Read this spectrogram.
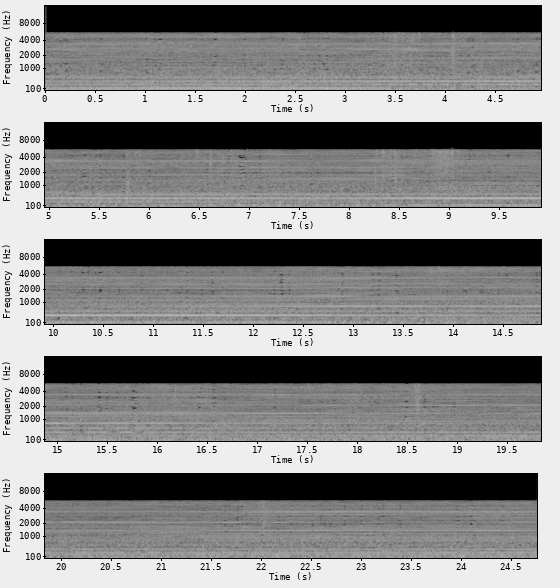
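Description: An outdoor air conditioner fan hums and whirs steadily close by.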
